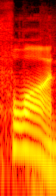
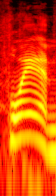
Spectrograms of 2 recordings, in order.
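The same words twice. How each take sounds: First: The vowel does not rhyme with 'can'. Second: The vowel rhymes with the vowel in 'can'. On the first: The speaker calls it wrong. "not flan" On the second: The speaker calls it right. "It's flan"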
